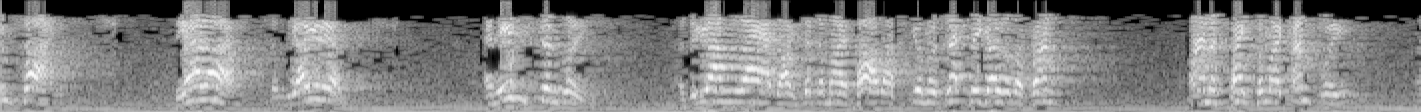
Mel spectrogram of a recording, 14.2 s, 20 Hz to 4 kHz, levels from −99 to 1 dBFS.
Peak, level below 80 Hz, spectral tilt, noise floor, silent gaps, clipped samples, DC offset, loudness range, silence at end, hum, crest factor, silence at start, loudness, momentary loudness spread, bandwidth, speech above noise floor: 0 dBFS; -38 dBFS; -8 dB/octave; -35 dBFS; none; 1%; 2%; 4 LU; 0 s; none; 12 dB; 0 s; -9 LUFS; 21 LU; 4 kHz; 26 dB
